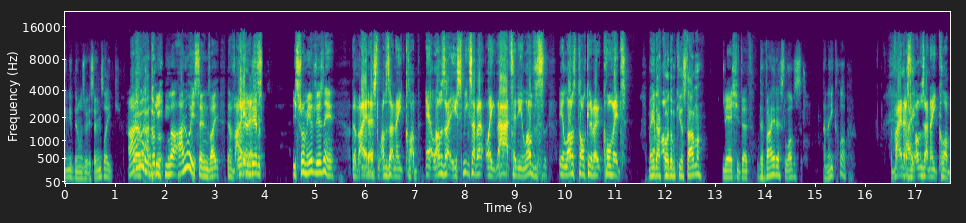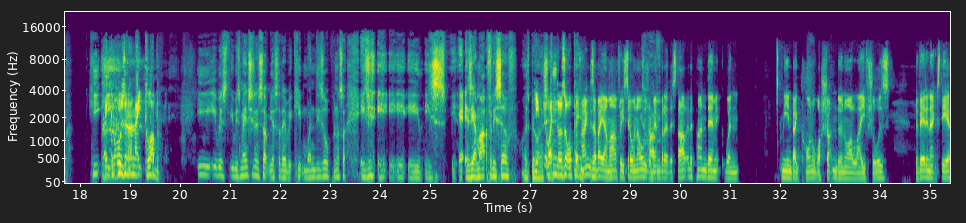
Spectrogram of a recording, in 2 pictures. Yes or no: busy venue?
no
